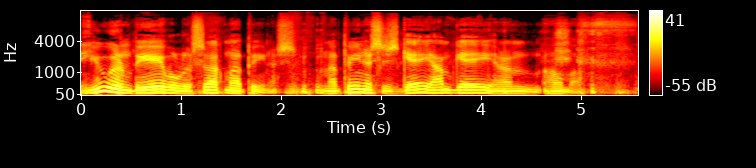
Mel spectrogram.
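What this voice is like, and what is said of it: Imitates another person's voice. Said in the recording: “impression ... That's a good impression.”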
